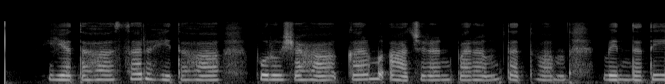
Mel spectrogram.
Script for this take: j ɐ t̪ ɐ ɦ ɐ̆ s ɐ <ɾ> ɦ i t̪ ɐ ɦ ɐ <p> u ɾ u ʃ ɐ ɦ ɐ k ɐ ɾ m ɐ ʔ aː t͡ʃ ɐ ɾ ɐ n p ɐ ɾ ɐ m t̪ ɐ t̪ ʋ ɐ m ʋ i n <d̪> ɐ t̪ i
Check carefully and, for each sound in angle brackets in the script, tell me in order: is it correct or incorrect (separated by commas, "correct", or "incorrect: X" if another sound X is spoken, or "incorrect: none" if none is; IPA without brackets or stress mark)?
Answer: correct, correct, correct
